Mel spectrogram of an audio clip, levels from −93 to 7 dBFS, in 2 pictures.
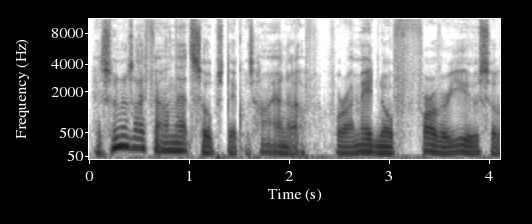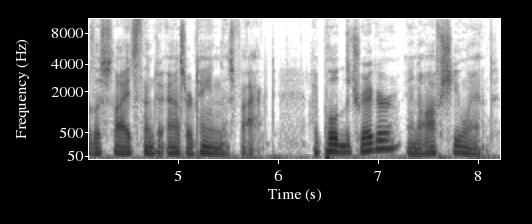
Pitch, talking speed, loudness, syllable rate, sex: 110 Hz, 235 wpm, -17 LUFS, 3.3 syllables/s, male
